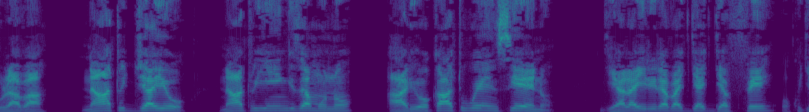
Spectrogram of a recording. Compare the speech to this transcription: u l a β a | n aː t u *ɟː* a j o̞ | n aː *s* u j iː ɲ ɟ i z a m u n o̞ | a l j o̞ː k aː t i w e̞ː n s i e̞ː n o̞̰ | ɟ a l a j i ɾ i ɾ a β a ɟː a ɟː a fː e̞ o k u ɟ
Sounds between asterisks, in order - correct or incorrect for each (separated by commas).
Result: correct, incorrect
